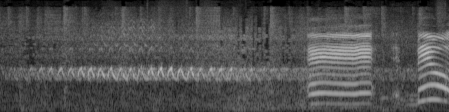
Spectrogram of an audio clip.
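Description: An electronic siren warbling rapidly on a high, fairly steady pitch for about three seconds, then stopping.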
